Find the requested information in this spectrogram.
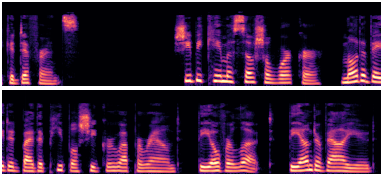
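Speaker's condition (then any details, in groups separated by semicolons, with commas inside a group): No condition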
